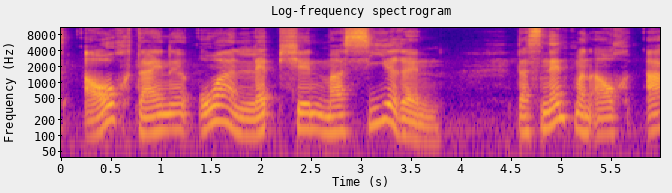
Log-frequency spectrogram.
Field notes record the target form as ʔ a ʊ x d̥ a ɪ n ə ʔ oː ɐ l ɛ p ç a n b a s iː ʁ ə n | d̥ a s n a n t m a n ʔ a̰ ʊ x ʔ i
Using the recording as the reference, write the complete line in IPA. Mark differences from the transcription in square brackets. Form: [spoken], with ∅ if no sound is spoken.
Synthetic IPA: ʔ a ʊ x d̥ a ɪ n ə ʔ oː ɐ l ɛ p ç [ə] n [m] a s iː ʁ ə n | d̥ a s n [ɛ] n t m a n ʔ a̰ ʊ x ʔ [a]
